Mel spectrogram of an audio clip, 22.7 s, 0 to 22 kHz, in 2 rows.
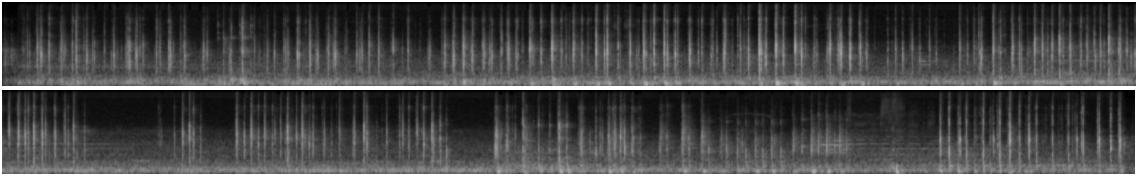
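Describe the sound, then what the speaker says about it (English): Typing on an Aula F75 keyboard fitted with lubed blue switches: rapid, continuous clicky keystrokes close to the microphone, with brief pauses between bursts and no talking. "After changing the switches out in my Aula 75 to these creamy blue pro lubed switches,"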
